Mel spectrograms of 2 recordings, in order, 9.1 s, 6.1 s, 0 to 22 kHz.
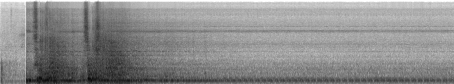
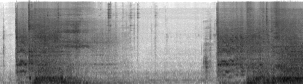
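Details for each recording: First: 1974 Plymouth Duster after carburetor work: cranks and catches, revs briefly, then settles to a steady, even idle with no misses. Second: 1974 Plymouth Duster with a carburetted V8, bogs on throttle and idles a little rough; it fires up, sags and nearly dies, then picks up unevenly; rough idle, cause not yet found.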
